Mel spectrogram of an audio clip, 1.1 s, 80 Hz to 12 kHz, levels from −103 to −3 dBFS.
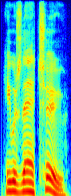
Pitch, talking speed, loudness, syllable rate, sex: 145 Hz, 225 wpm, -14 LUFS, 5.4 syllables/s, male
